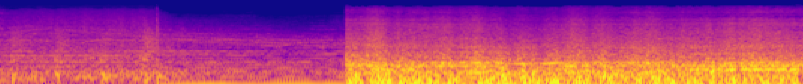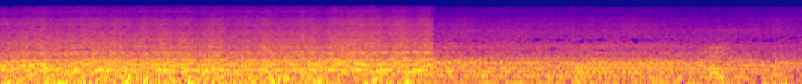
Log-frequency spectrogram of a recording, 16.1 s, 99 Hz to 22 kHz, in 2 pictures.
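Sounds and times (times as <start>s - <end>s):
outboard boat engines running: 3.5s - 16.0s
rush of wind and water: 3.5s - 16.0s.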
